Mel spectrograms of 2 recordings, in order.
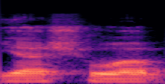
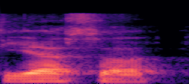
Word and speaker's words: Yeshua: Some people pronounce it Yeshua, but the vowel schwa is pronounced so it's Yesa.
